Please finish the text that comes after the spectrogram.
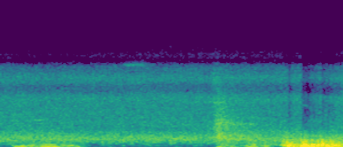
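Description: Heavy rain falling in Kadi, a steady close hiss of downpour with a low hum at the start, swelling into a louder rush near the end.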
